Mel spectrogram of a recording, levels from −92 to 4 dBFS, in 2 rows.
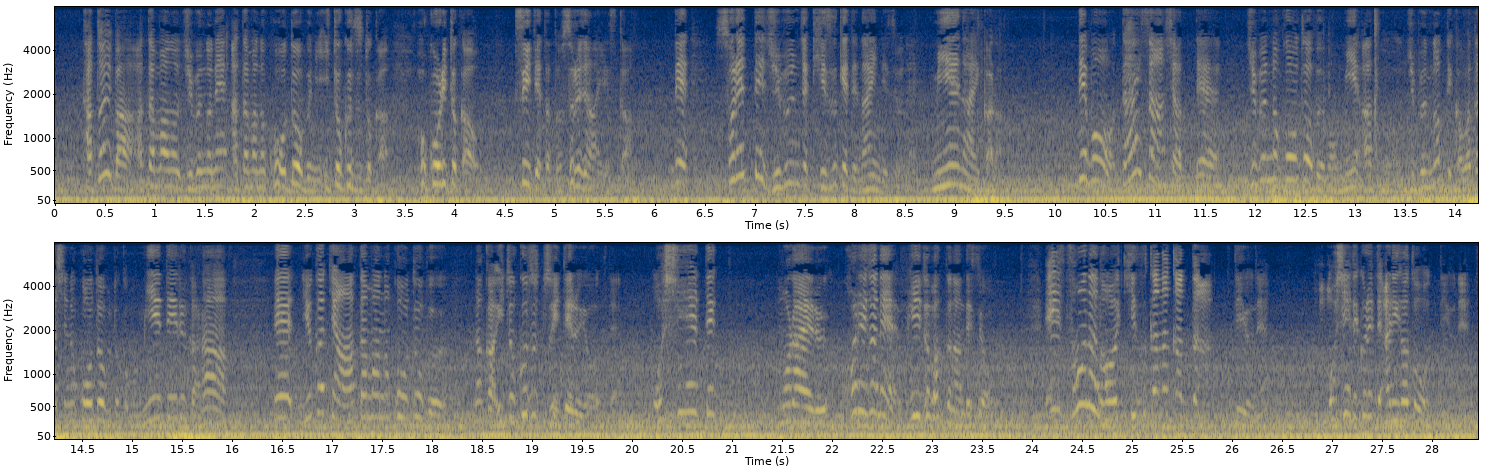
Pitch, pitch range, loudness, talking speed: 70 Hz, 65-80 Hz, -20 LUFS, 390 characters per minute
